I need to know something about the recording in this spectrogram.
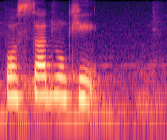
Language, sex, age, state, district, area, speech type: Assamese, female, 18-30, Assam, Sivasagar, urban, read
